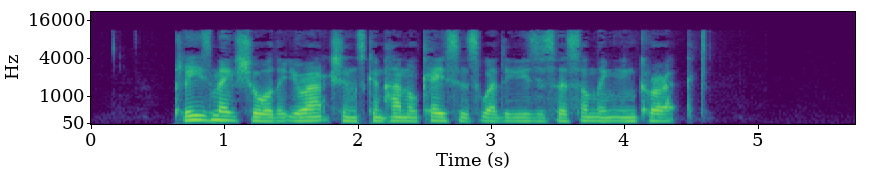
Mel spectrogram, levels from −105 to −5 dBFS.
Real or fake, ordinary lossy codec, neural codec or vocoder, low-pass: fake; MP3, 48 kbps; codec, 32 kHz, 1.9 kbps, SNAC; 14.4 kHz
